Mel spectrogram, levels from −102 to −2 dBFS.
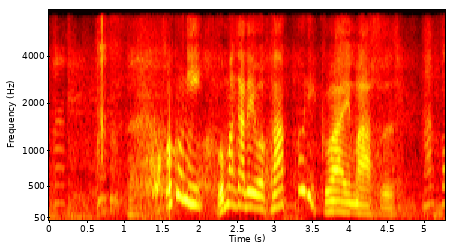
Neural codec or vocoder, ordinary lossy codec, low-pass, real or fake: codec, 16 kHz in and 24 kHz out, 0.9 kbps, LongCat-Audio-Codec, four codebook decoder; AAC, 32 kbps; 7.2 kHz; fake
